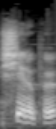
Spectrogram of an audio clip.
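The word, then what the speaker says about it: Sirop: n'est pas un hasard en japonais le nom du village se prononce chierope et housousop se pronce ousop les deux terminent par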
